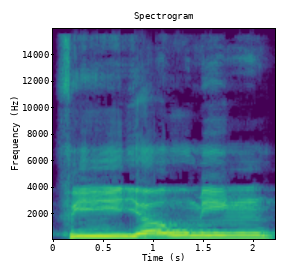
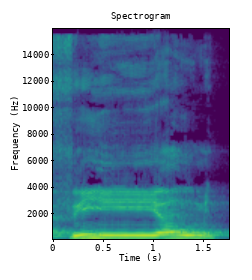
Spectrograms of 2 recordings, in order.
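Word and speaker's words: فِي يَوْمٍ: tapi dalam kasus ini Apabila ada ya sukun yang sebelumnya kasroh maka ini tidak di idghamkan artinya tidak ditastibkan ke ya jadi membacanya seperti Mad Thobi'i biasa satu Alif Fi yauming tidak perlu ditakdirkan Fi yaumi bukan itu salah yang betul adalah biasa saja Fi yaumi meskipun dia itu Idgham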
